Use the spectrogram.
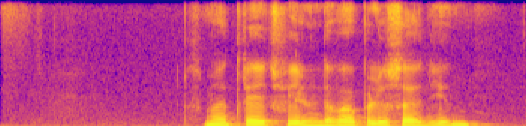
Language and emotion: Russian, neutral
